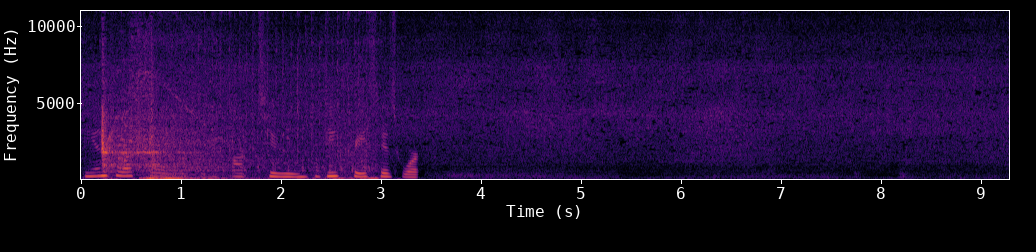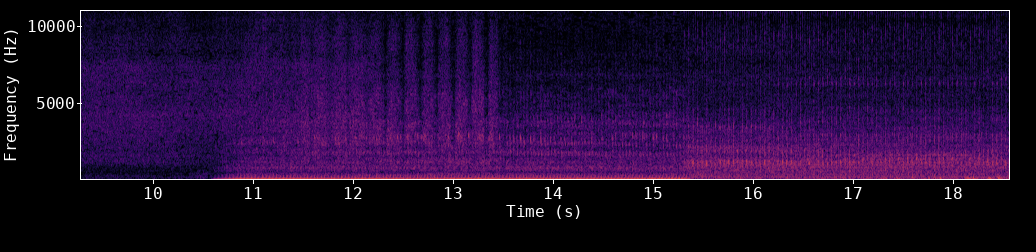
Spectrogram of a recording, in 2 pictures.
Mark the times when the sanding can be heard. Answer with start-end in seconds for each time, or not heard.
11.4-13.6.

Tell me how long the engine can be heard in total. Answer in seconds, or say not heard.
11 s.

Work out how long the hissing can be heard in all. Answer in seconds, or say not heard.
12 s.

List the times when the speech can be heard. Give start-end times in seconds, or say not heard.
0.0-3.4.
